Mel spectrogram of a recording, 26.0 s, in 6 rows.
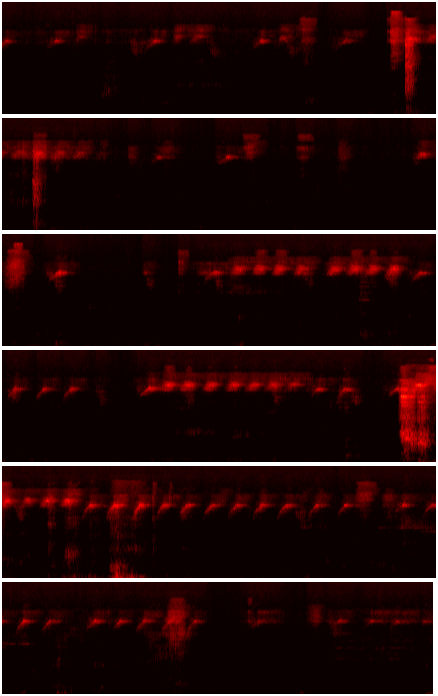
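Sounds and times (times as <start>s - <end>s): small bird chirping: 0.0s - 7.8s, 8.4s - 26.0s
low thump: 18.4s - 18.9s.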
